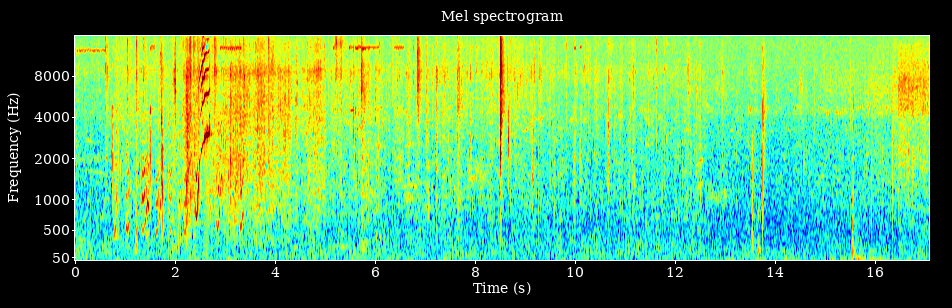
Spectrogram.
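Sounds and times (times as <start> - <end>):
guinea pig squeaking: 0.7 - 3.5
soft rustling: 0.7 - 13.8, 14.6 - 17.0.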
